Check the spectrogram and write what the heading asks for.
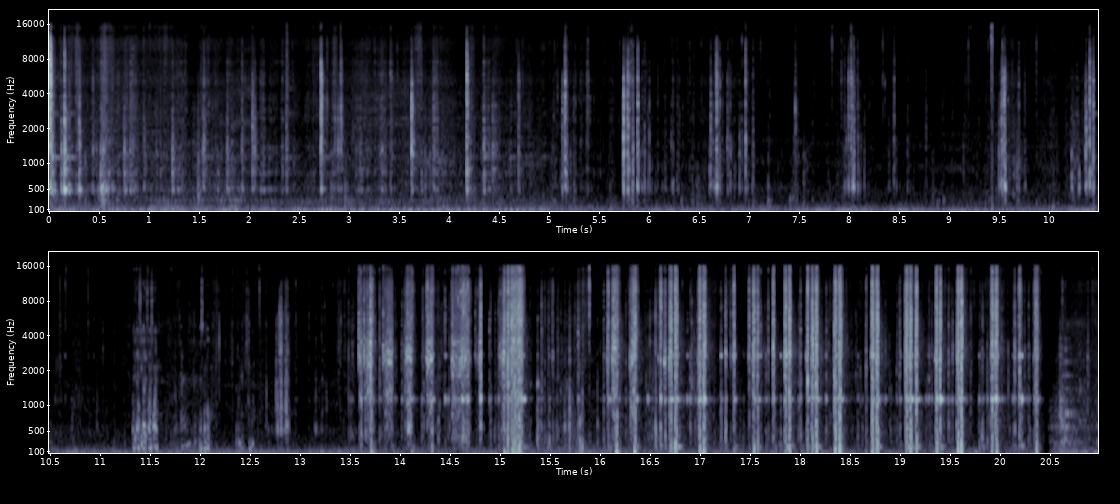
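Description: Metallic clicks, taps and scrapes of tools and bolts being worked around a dozer's flywheel housing and torsional damper. They are sparse at first, then from about two-thirds of the way in come a quick, irregular run of clicks over a faint steady high hum.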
